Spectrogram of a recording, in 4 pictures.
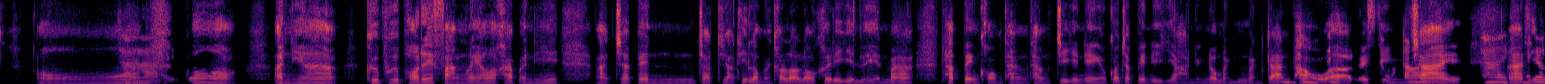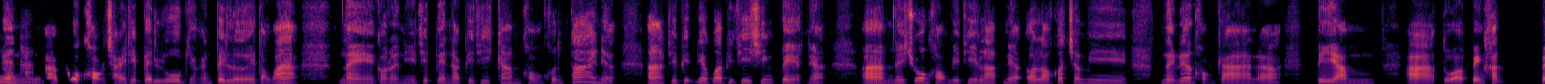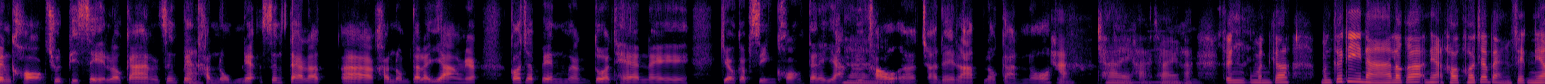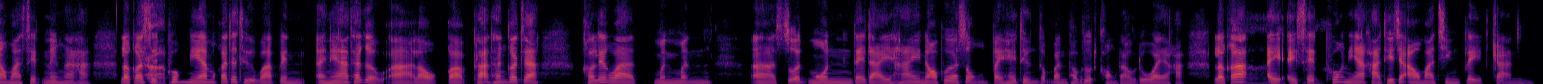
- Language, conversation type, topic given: Thai, podcast, ในครอบครัวของคุณมีประเพณีที่สืบทอดกันมารุ่นต่อรุ่นอะไรบ้าง?
- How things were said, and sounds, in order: other background noise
